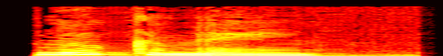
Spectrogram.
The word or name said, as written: leucomaine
